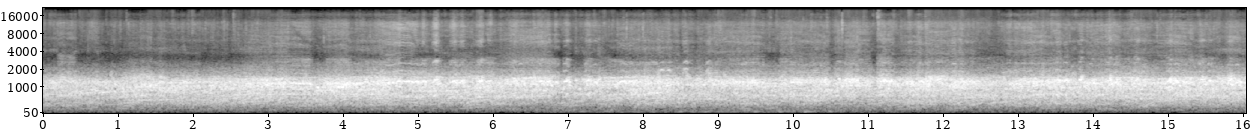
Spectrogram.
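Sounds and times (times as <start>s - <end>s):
hens clucking: 0.0s - 16.0s.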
